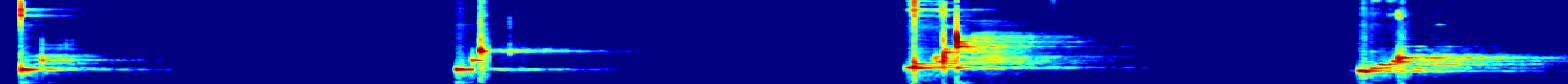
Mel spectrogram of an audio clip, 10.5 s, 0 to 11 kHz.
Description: Soft UI click, minimal, clean transient, no reverb; 0.15s; UI-клики, мобильные приложения, web-интерфейсы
